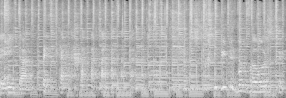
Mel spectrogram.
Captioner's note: laughs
